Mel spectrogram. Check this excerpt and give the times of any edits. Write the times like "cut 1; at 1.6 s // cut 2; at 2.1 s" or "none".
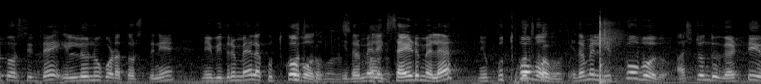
none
